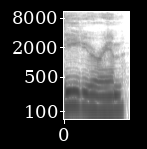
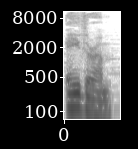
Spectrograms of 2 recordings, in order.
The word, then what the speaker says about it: Ethereum: By the way, it's Etherum, not Aetherum.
